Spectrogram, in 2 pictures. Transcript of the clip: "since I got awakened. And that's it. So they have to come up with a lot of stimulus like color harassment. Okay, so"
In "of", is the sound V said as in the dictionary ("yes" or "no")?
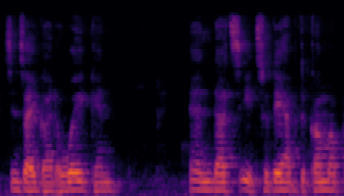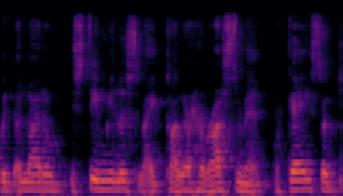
yes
